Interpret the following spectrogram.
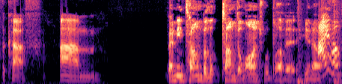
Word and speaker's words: DeLonge: to Blink-182 or Tom DeLonge, I think you should send him Friends with Aliens. Is it DeLonge or DeLonge? DeLonge? I think I've heard DeLonge. I think it's DeLonge, yeah. With the hard G.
